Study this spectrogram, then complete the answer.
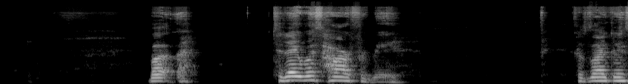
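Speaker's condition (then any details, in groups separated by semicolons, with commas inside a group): Cerebral palsy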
